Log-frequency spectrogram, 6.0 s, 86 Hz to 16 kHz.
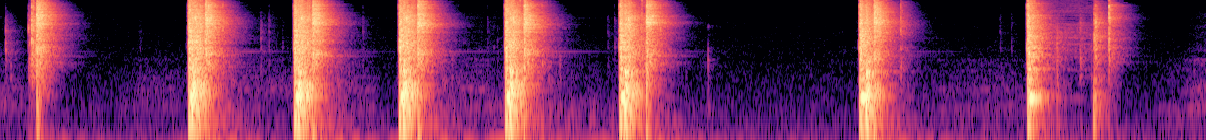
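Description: Eight sharp shots from a Vorsk VP-X 1911 gas pistol fired in cold weather, loud and close, spaced unevenly about half a second to a second apart, with the last pair coming quicker and weaker.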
